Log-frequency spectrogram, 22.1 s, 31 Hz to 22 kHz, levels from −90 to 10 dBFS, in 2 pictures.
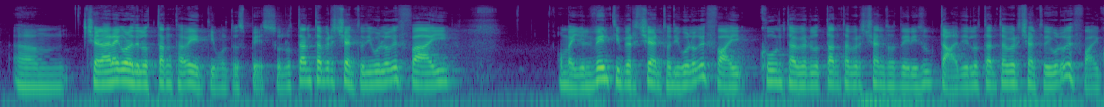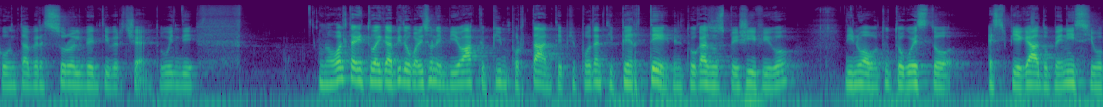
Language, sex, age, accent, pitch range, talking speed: Italian, male, 20-39, native, 120-150 Hz, 175 wpm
